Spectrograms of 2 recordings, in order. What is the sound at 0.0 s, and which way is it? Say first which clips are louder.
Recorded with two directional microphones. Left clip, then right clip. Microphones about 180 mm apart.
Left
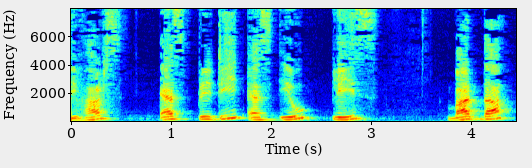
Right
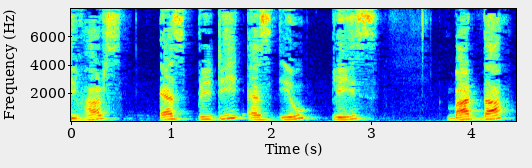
Speech: even; 30° right (ahead or behind).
